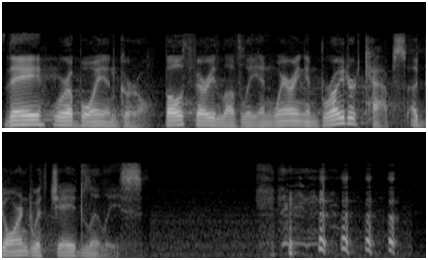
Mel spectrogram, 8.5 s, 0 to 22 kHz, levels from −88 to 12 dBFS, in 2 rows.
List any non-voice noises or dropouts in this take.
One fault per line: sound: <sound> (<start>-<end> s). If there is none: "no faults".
sound: laugh (6.8-8.2 s)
